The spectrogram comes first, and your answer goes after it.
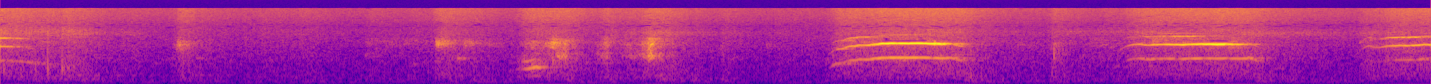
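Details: Pet cat meowing: three clear, tonal, slightly drawn-out meows in quick succession near the end, preceded by softer scattered squeaks and rustling; a brief Korean voice before.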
